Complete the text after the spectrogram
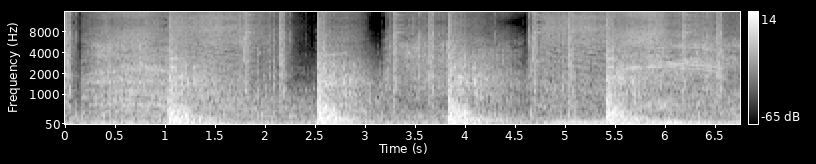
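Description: A shotgun fires loud blasts several times.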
